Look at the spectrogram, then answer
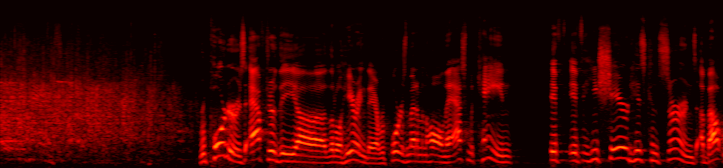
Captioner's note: applause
